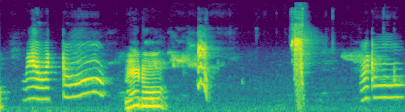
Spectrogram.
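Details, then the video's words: Pet rose-ringed parakeet, a talking parrot said to say "mummy papa", producing harmonic, voice-like syllables in short bursts, some rising and falling, with a sharp noisy squawk near the end; quiet background. "Talking Parrot Saying Mummy Paapa"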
